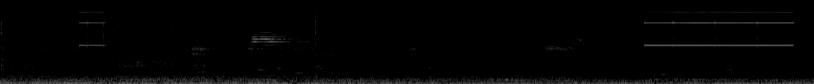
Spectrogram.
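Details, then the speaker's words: 3055 transistor double-channel amplifier with no sound after driving a 12-inch 150 W speaker; steady high multimeter beep for about two seconds across the driver transistor shows it is shorted; to be replaced. "इसका driver transistor जो है shot हो चुका है तो अब देख सकते हैं यह शॉर्ट हो चुका है"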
